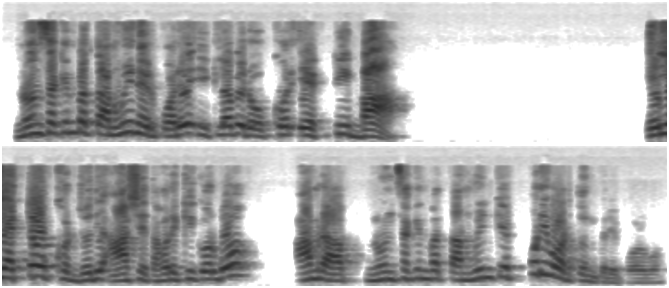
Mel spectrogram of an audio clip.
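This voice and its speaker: A fairly high-voiced man with a Bangladeshi Bengali accent leads a live online Quran reading class. He spells out letters slowly and patiently, asking his students to repeat after him. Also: no echo. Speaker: Quran teacher.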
